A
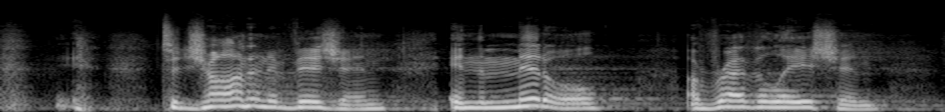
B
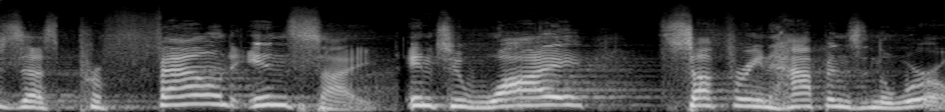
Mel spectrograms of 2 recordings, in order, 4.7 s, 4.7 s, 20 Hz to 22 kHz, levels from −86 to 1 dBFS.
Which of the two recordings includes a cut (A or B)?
B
